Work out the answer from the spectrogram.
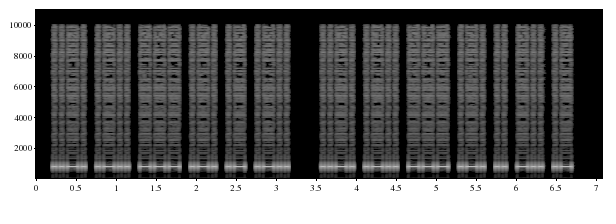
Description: Morse code, heard as a keyed tone, about 27 wpm, 800 Hz. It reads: FLORAL FLORIDA
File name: FL Runs / FL Runs mp3s / FL Runs @25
